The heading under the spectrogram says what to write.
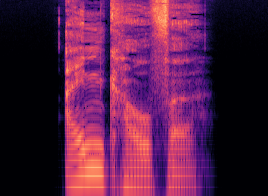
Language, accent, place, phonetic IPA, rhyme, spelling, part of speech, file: German, Germany, Berlin, [ˈaɪ̯nˌkaʊ̯fə], -aɪ̯nkaʊ̯fə, Einkaufe, noun, De-Einkaufe.ogg
- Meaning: dative singular of Einkauf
